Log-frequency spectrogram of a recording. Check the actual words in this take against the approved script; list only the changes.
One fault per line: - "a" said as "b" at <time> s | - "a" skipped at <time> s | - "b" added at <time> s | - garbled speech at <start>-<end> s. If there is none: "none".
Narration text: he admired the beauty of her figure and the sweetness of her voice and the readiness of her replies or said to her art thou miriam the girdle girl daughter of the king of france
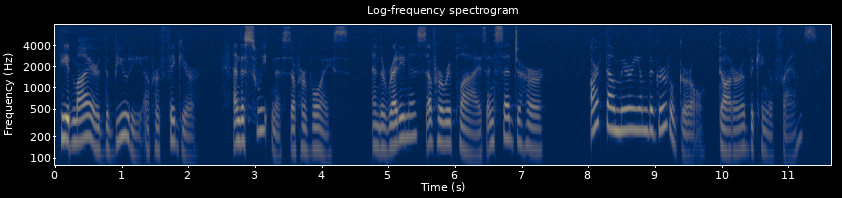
- "or" said as "and" at 6.5 s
